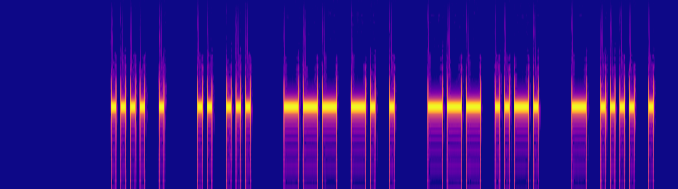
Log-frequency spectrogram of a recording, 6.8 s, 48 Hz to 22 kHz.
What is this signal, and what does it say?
Morse code, heard as a keyed tone, about 25 wpm, 690 Hz. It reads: HE IS ONE OF THE
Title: Sets of 5 Words Encore 25wpm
